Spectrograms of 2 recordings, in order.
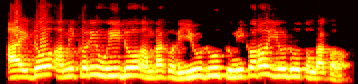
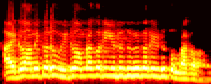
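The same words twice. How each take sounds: First: It is said slowly. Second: It is said a bit faster.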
